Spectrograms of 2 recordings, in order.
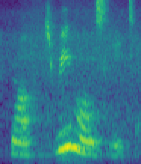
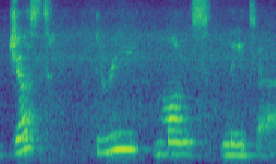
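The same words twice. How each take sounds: First: Said in the usual way. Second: Just three months later drawn out very slowly, each word weighted; slowed, stressed three months later for impact; slow emphasis. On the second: Shown as a demonstration.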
